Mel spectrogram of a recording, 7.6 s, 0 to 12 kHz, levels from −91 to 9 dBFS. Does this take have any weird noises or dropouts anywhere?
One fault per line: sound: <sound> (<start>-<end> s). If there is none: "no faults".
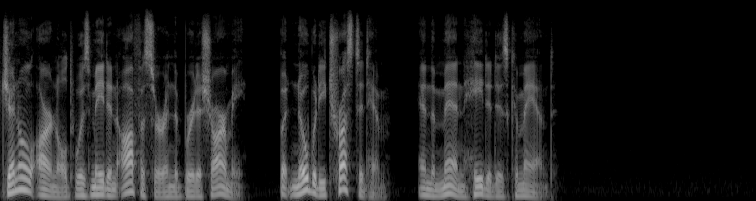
no faults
